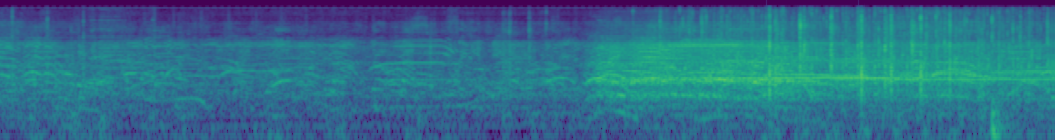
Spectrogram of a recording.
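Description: Football crowd in the stands: scattered voices and chatter, then about six seconds in the crowd breaks into loud cheering, shouting and clapping as the play runs, over a steady held note.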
